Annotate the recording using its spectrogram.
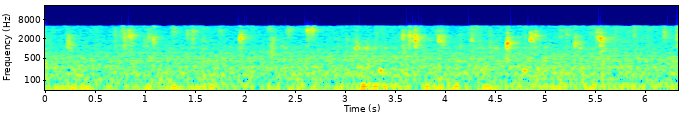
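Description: Corn-and-batter balls deep-frying in a wok of hot oil: a steady sizzle with frequent small, irregular pops and crackles.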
